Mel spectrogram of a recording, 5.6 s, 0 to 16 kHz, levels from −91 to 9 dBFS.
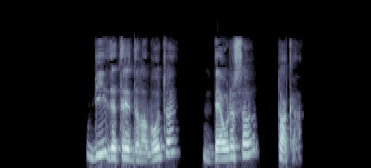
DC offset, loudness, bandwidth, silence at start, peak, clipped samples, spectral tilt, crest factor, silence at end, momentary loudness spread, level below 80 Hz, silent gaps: under 0.1%; -15 LUFS; 7.8 kHz; 1.3 s; 0 dBFS; under 0.1%; -5 dB/octave; 18 dB; 1.1 s; 11 LU; -58 dBFS; 2.71-3.03 s, 3.90-4.17 s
